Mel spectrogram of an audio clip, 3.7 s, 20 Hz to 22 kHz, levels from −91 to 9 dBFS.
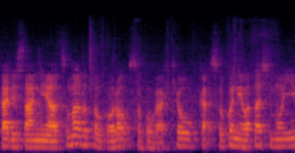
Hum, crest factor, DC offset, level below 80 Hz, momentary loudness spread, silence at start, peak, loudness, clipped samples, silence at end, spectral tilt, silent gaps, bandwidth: none; 20 dB; under 0.1%; -76 dBFS; 9 LU; 0 s; -8 dBFS; -28 LUFS; under 0.1%; 0 s; -5.5 dB/octave; none; 15 kHz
